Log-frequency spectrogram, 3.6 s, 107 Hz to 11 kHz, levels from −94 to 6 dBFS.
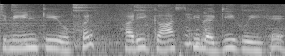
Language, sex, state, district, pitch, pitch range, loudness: Hindi, female, Punjab, Pathankot, 200 Hz, 180-210 Hz, -16 LUFS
